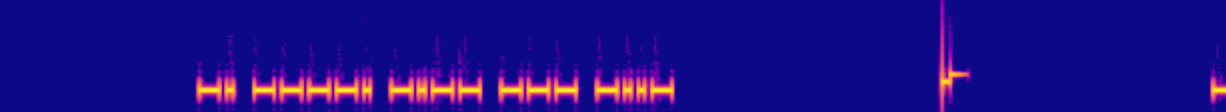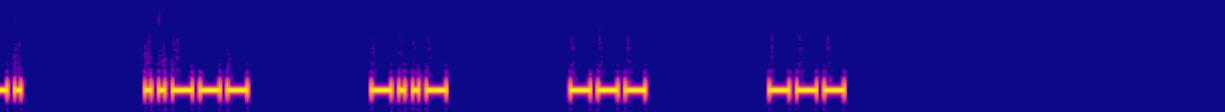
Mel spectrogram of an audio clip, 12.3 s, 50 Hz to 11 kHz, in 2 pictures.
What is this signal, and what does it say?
Morse code, heard as a keyed tone, about 36 wpm, spaced as for 18 wpm, 700 Hz. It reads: N9YOX N2XOO
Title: USA Call Signs - 5 Characters - 6x Character Spacing - 35wpm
